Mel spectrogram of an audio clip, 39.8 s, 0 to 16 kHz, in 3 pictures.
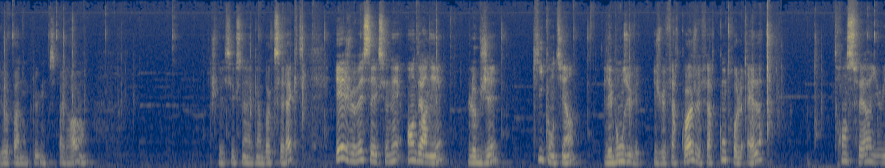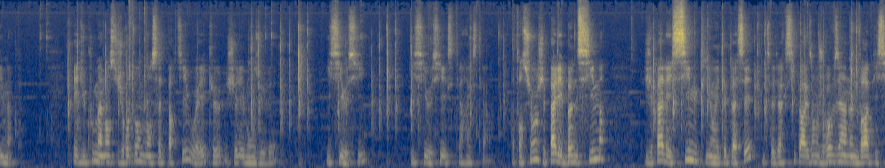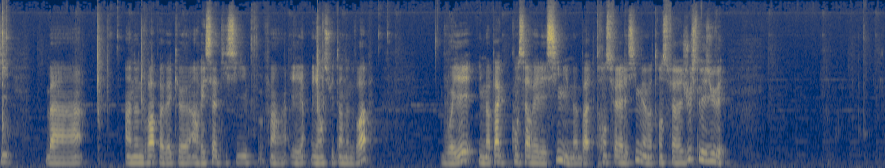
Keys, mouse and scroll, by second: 0.1 shift+click, 2.5 b, 3.2 scroll down 1, 3.4-5.5 middle drag, 4.2 scroll up 1, 5.5 shift+click, 6.2-13.9 shift+middle drag, 6.7 scroll up 1, 13.9 click, 14.3 Tab, 14.8 a, 15.2 ctrl+space, 16.0 a, 17.0 Tab, 17.3 click, 17.4 Tab, 17.7 a, 18.3 Tab, 18.6 click, 18.8 Tab, 19.0 a, 19.4 Tab, 19.6 scroll down 1, 20.4 shift+middle click, 20.9 scroll down 1, 21.6 shift+middle click, 22.7-23.1 scroll up 1, 23.1 Tab, 23.8 KP_Decimal, 24.1 Tab, 24.8 middle click, 24.8 a, 25.1 a, 25.4 shift+middle click, 26.6 u, 30.9-32.3 scroll up 1, 32.3 u.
